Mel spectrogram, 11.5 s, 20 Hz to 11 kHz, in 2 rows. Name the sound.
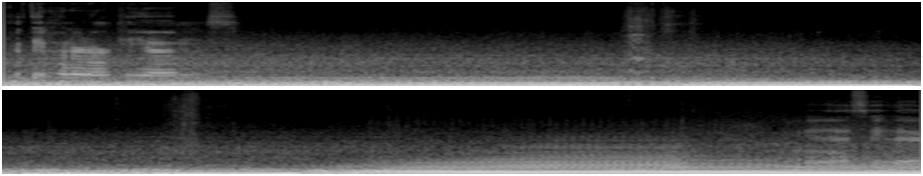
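Infiniti Q50S engine and exhaust with Vibrant resonator, heard inside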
